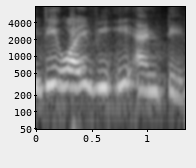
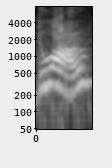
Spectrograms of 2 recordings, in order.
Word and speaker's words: doivent: Okay, D-O-I-V-E-N-T, doivent, but we do not pronounce E-N-T, so pronunciation is doivent.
